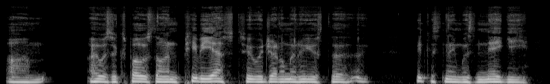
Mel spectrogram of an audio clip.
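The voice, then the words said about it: New York City accent. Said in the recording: “growing up in New York City, which you can probably tell from my accent”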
